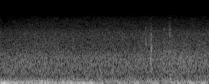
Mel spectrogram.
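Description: Wind buffeting the camcorder microphone: a steady, uneven low rumble.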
